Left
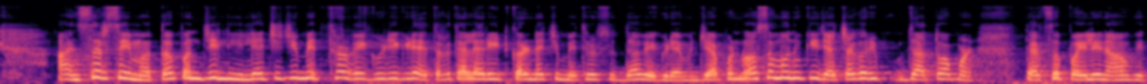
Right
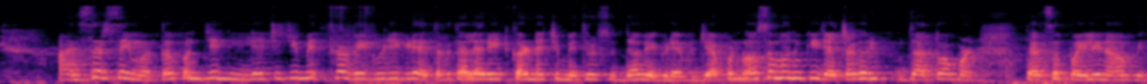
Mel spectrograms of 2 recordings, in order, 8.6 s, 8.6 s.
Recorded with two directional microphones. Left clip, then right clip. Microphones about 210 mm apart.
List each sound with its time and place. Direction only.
0.4 s a woman's voice: 50° left (ahead or behind)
